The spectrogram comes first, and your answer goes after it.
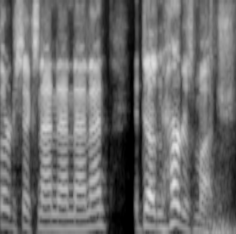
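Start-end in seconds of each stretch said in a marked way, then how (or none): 0.0-1.1 very fast, rattled-off delivery. Quoting the price of a motor, the speaker says it really fast. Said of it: "If you say it real fast".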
